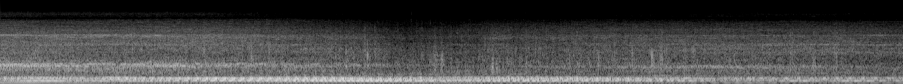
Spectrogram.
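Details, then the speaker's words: Truck idling before its in-tank fuel pump upgrade: fast, even engine beat with a thin, steady, loud whine from the noisy fuel pump. "You can listen to how loud the pump is, and then I'll show you everything I got to do this job."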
